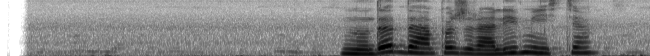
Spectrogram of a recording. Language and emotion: Russian, positive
